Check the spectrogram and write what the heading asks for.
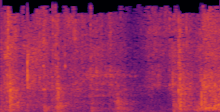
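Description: Irregular knocks and scuffs of footsteps in flip-flops on a tile floor, with gear bags being handled.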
